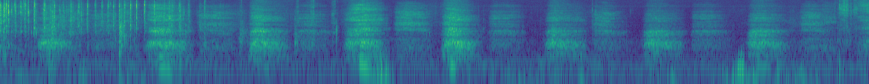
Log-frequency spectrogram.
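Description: Mountain biker breathing hard after a steep climb: heavy, noisy breaths in and out, about one a second. A fast fine ticking runs through the first couple of seconds.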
